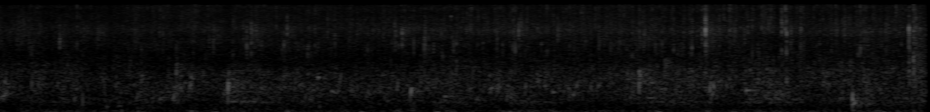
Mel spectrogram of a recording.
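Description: Faint water dripping and trickling around ice columns: a steady light trickle with scattered single drips.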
